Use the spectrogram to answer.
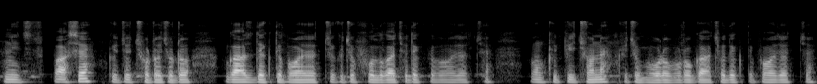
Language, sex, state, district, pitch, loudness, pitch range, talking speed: Bengali, male, West Bengal, Malda, 110 Hz, -21 LUFS, 105-115 Hz, 185 wpm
